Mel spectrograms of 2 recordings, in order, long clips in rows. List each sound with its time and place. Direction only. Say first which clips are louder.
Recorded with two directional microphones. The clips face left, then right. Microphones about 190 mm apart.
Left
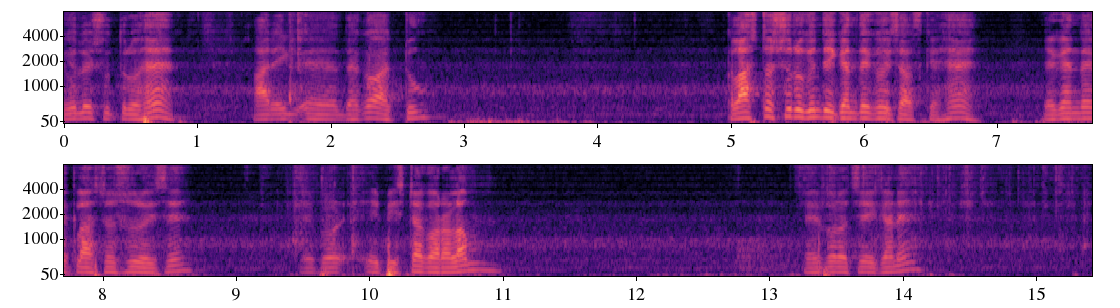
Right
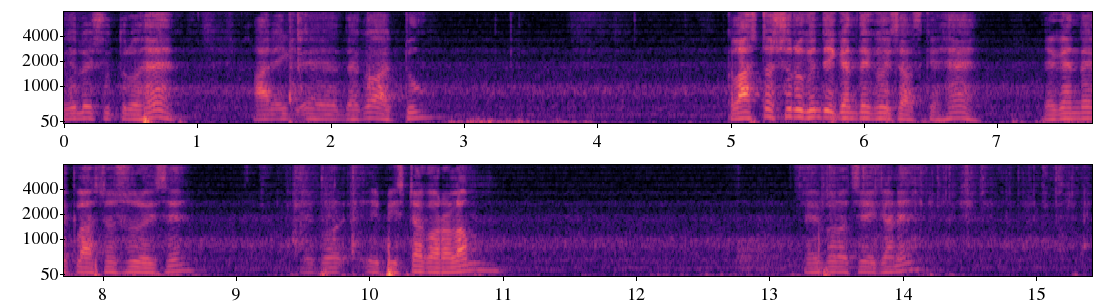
0.1 s speech: left 4 dB; 75° left (ahead or behind)
4.9 s speech: left 2 dB; 60° left (ahead or behind)
9.6 s speech: left 5 dB; 70° left (ahead or behind)
13.5 s speech: left 7 dB; 65° left (ahead or behind)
